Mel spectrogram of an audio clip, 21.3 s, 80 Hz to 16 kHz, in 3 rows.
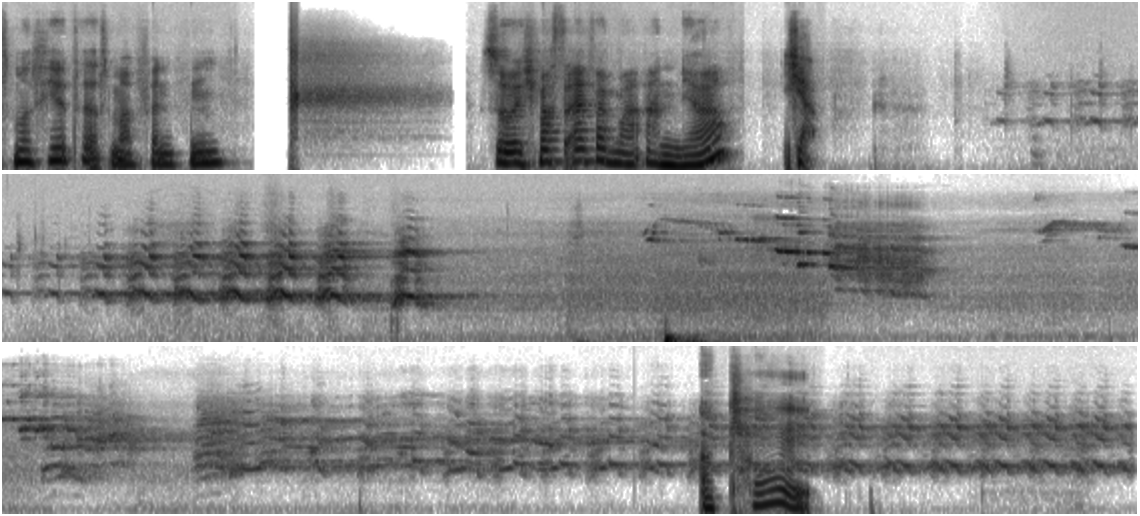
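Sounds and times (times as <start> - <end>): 
speech: 0.0 - 1.5, 3.0 - 5.2, 18.8 - 19.4
harsh nasal seagull calls played back from a phone: 6.2 - 10.1, 11.9 - 13.0, 14.2 - 21.2
short rumbling thud: 10.7 - 11.8.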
